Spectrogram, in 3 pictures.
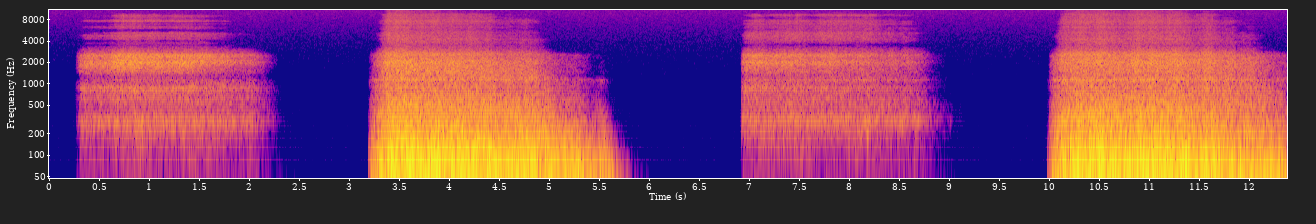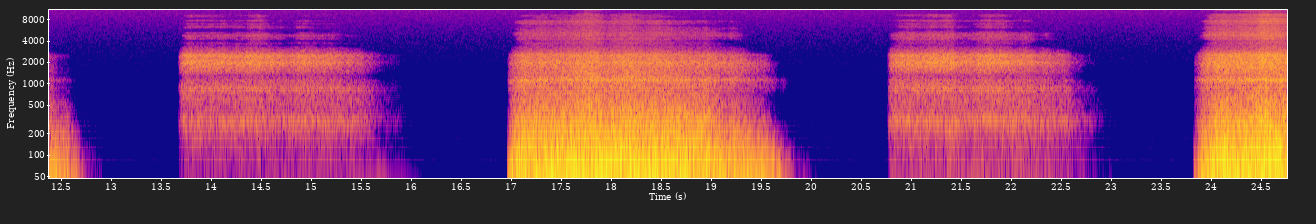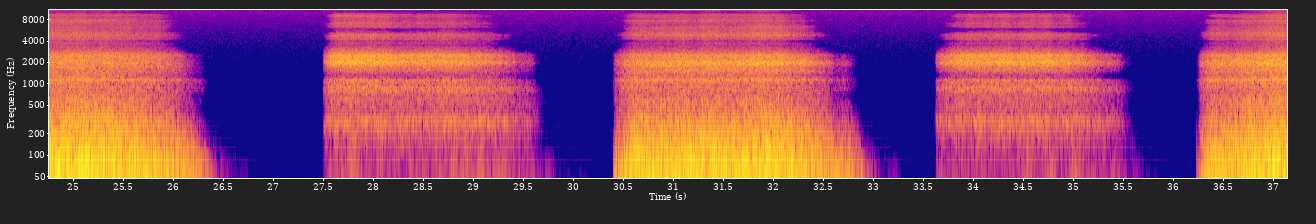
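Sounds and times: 
nose breathing while lying beside: 0:00.3 - 0:02.2, 0:03.2 - 0:05.5, 0:07.0 - 0:08.9, 0:10.1 - 0:12.5, 0:13.7 - 0:15.6, 0:17.0 - 0:19.6, 0:20.8 - 0:22.7, 0:23.9 - 0:26.2, 0:27.6 - 0:29.6, 0:30.4 - 0:32.8, 0:33.6 - 0:35.5, 0:36.3 - 0:37.1.

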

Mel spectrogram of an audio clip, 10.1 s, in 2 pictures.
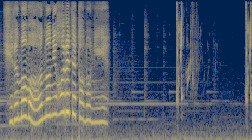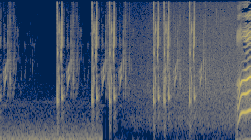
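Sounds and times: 
speech: 0:00.1 - 0:02.3
rain dripping: 0:03.6 - 0:04.0, 0:04.9 - 0:05.6, 0:06.2 - 0:09.8
rain starting to fall: 0:07.6 - 0:10.0.

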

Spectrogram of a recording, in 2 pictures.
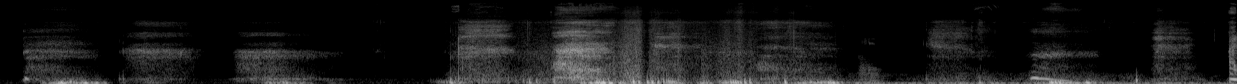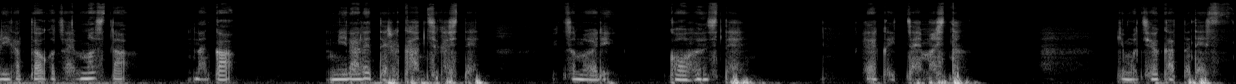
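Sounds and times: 
person breathing after exertion: 0:00.2 - 0:03.5, 0:04.4 - 0:12.3, 0:17.3 - 0:17.8, 0:22.8 - 0:23.4
speech: 0:12.4 - 0:13.7, 0:14.3 - 0:14.8, 0:15.6 - 0:17.0, 0:18.1 - 0:19.9, 0:21.0 - 0:22.0, 0:23.6 - 0:24.6.

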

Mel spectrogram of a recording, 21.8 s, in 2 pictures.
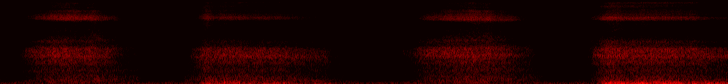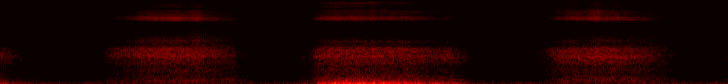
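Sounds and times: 
sleeping breath: 0:02.9 - 0:05.0, 0:06.3 - 0:08.0, 0:08.9 - 0:11.3, 0:12.5 - 0:14.6, 0:15.6 - 0:18.0, 0:19.0 - 0:21.0.

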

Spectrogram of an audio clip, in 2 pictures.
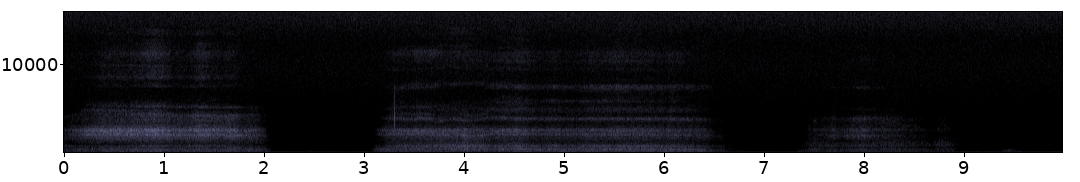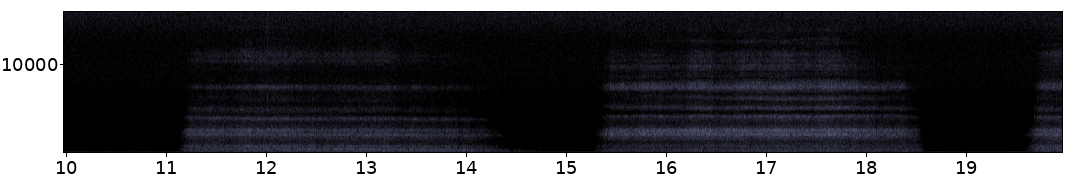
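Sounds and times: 
person breathing in sleep, left channel, ASMR: 0:00.0 - 0:02.1, 0:03.1 - 0:06.6, 0:07.4 - 0:09.0, 0:11.2 - 0:14.5, 0:15.4 - 0:18.6.

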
